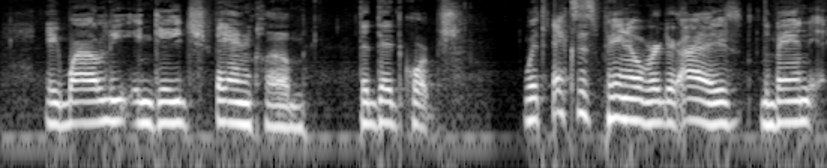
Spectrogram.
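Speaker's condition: Cerebral palsy; back pain

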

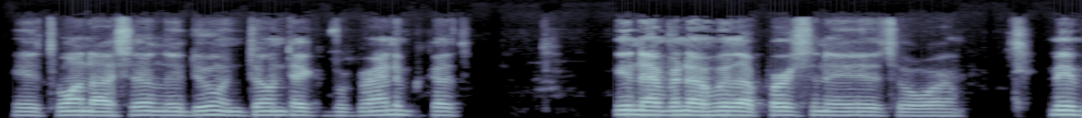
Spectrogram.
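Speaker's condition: ALS; voice banking in progress with Taylor

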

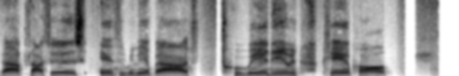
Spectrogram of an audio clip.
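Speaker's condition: Down syndrome; congenital

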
